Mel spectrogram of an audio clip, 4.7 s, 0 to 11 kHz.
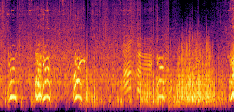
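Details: Basset Hounds from a 22-dog walk in Hazlehead Park, Aberdeen, 2 February 2014. A few scattered, arching barks and one longer wavering bay break through a steady background of human conversation.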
